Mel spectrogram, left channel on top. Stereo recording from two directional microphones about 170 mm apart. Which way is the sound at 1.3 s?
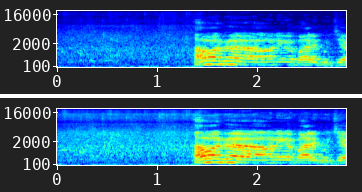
15° left (ahead or behind).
